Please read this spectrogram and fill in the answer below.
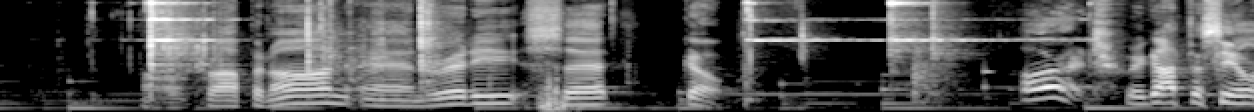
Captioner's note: ring makes clinging sounds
